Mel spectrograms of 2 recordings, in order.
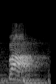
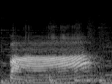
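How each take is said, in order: First: The pitch drops sharply. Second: The pitch rises upward. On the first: "fourth tone, sharp down" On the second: "that would be the second tone"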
